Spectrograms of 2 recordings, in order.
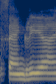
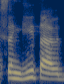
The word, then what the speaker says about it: Sangeeta: My name, most people don't get it right. I've been called Sangria and Nikita and many. Yeah. So right off the bat, Sangeeta, the exact pronunciation.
